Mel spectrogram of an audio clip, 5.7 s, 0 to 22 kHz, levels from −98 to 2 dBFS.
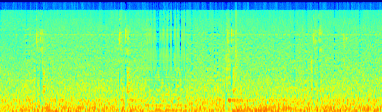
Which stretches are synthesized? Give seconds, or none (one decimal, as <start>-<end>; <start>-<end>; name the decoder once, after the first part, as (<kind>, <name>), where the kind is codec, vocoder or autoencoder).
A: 2.2-2.8 (vocoder, BigVGAN v2)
